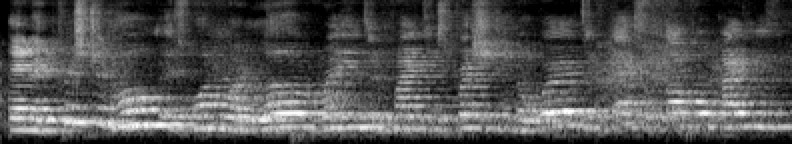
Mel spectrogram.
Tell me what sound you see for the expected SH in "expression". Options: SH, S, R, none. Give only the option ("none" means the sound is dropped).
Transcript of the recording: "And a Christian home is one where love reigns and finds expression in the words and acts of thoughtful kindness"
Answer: SH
